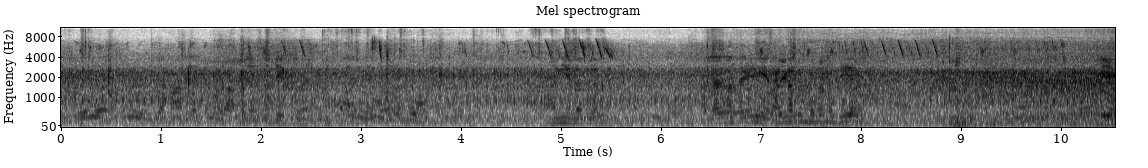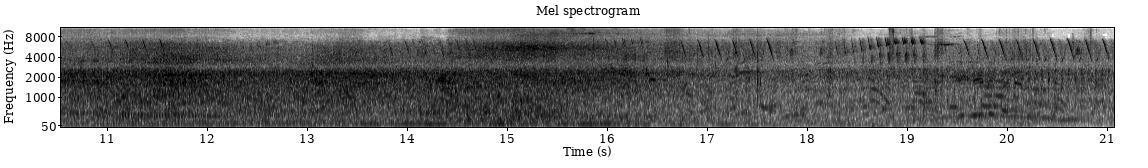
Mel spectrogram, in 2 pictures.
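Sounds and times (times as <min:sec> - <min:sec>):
indistinct voices: 0:00.0 - 0:21.0
vehicle engine hum: 0:00.0 - 0:21.0
dense rushing noise: 0:08.7 - 0:17.2.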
